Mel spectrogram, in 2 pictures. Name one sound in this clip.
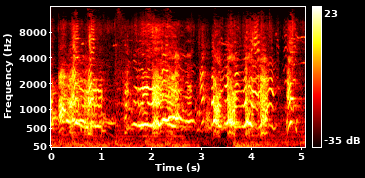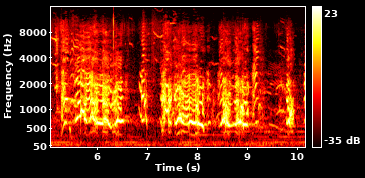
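Several dogs bark and yelp excitedly outdoors.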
